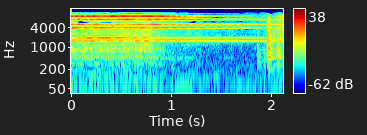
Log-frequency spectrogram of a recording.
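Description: A telephone rings at Ranger headquarters with a steady, bright, trilling bell tone that holds for about two seconds, then a short sharp burst follows. No one speaks.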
